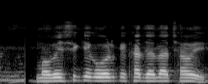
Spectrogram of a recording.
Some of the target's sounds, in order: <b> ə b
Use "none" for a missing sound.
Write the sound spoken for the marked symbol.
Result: m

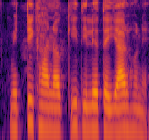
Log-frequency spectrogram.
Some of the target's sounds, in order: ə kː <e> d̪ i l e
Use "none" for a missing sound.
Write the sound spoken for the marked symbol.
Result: i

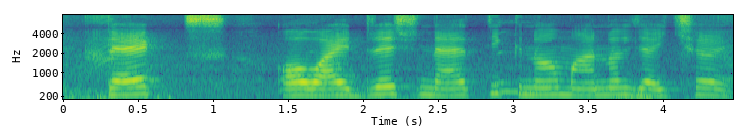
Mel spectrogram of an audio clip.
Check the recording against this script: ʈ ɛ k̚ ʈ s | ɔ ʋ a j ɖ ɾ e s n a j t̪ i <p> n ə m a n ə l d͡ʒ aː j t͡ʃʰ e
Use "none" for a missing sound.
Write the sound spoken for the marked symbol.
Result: k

